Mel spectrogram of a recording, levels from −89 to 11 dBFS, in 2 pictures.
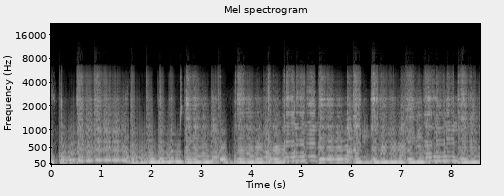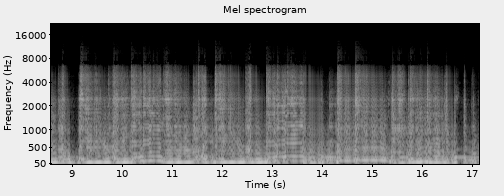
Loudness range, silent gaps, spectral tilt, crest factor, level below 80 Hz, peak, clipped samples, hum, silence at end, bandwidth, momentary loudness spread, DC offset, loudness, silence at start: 2 LU; none; -7 dB/octave; 16 dB; -26 dBFS; -4 dBFS; under 0.1%; none; 0 s; 6.6 kHz; 4 LU; under 0.1%; -21 LUFS; 0 s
